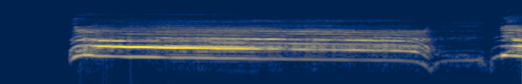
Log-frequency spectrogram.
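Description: A single loud, sustained scream rises sharply, holds steady for nearly three seconds, dips briefly and then flares again, close up with no talk around it.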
